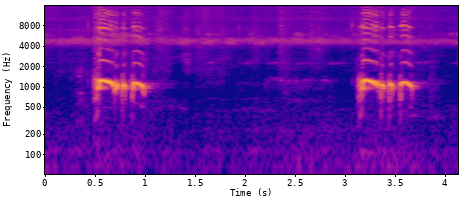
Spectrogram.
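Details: A vigorously singing local zebra dove, recorded as master song for teaching silent young doves, gives two soft, rolling coo phrases. Each opens with a sliding note and breaks into three quick pulses, with near silence between them.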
